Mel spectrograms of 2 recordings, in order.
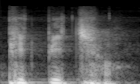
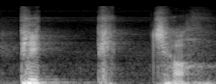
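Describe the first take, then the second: First: The phrase is pronounced loosely and unclearly. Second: The phrase is pronounced clearly and carefully. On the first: The speaker calls it wrong. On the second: The speaker calls it right.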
